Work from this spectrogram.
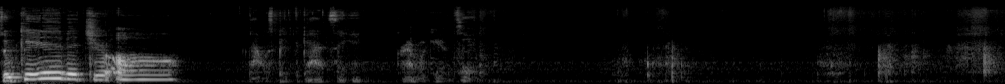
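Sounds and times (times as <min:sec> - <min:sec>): woman whispering: 0:02.4 - 0:05.0.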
